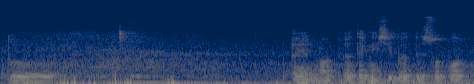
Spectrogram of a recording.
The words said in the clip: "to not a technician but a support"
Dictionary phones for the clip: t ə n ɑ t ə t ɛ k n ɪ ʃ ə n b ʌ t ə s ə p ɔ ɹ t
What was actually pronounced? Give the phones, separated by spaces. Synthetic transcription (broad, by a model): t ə n ɑ t ə t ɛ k n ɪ s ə b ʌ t ə s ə p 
